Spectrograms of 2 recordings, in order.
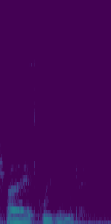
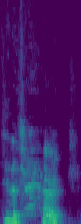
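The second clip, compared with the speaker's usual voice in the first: put-on greedy old priest; 3 semitones higher, 9 dB louder than usual. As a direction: lean in and wheeze the price.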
